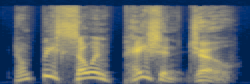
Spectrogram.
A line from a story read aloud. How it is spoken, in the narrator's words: he snapped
